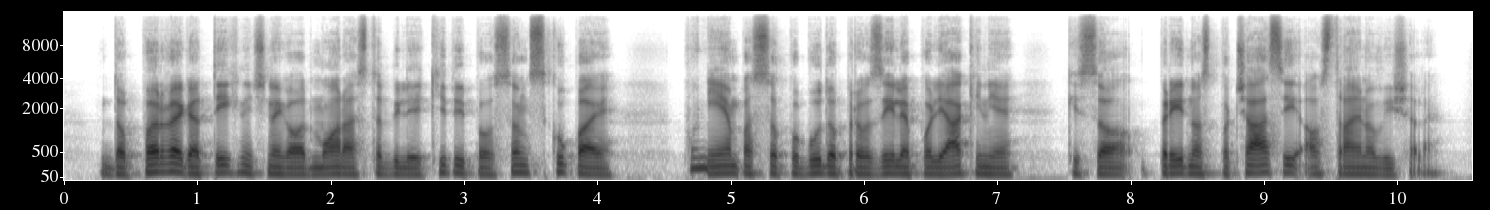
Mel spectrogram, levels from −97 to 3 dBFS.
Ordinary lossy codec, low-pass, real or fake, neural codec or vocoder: none; 14.4 kHz; fake; autoencoder, 48 kHz, 32 numbers a frame, DAC-VAE, trained on Japanese speech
